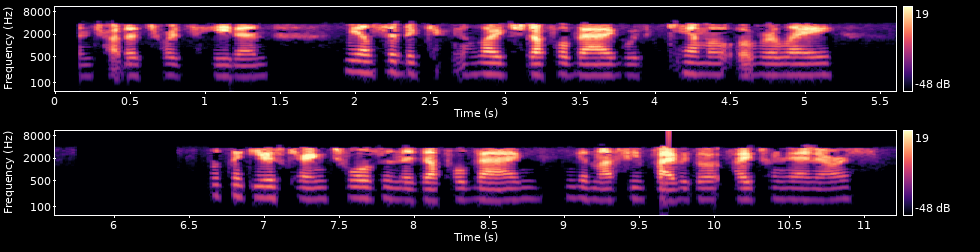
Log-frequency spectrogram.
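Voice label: Scottsdale PD North Dispatch; Nth Dispatch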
